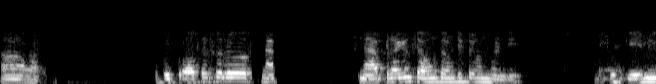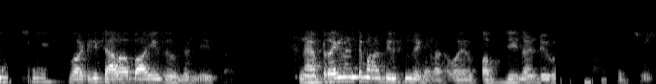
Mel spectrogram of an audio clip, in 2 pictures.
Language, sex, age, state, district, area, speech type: Telugu, male, 18-30, Andhra Pradesh, Konaseema, rural, conversation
